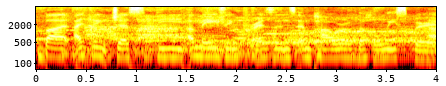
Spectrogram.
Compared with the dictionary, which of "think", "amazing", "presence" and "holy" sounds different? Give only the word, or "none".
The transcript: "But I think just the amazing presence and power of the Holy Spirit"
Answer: none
